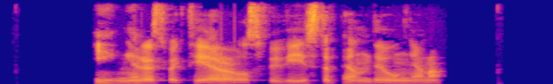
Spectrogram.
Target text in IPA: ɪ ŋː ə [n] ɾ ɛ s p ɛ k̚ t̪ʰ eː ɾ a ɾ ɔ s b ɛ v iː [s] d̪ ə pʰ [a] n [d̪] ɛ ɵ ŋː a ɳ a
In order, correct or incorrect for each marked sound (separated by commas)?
correct, correct, incorrect, correct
